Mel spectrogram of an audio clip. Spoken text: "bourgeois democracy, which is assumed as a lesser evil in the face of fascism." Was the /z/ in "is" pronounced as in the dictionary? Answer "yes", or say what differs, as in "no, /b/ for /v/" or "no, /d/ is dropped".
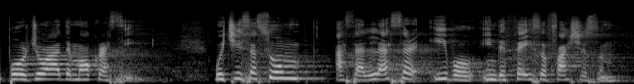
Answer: no, /s/ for /z/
